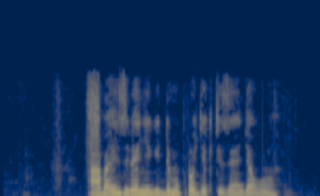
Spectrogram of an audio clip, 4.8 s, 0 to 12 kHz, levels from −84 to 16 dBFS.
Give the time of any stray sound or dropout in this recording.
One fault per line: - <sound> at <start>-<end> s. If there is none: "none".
- dropout at 2.8-2.8 s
